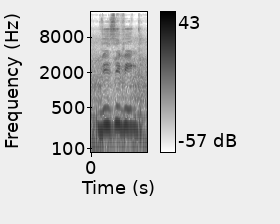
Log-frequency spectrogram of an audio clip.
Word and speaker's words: WYSIWYG: It is pronounced WYSIWYG and basically means that printer will print what you see on your monitor.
